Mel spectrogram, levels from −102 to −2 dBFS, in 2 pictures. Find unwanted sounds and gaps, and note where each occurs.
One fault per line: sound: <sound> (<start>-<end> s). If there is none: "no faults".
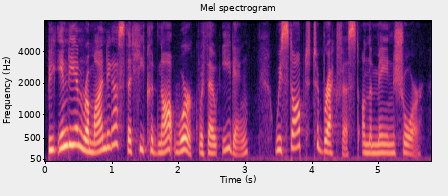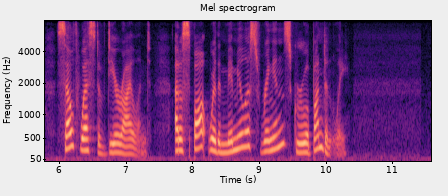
no faults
